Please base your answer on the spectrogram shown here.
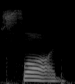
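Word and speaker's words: ص: For sad, sad. I hope you can hear this like clearly. And imagine sad. So the tongue is sort of behind the front incisors, the upper and lower. So you sort of close your teeth and sad, sad.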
